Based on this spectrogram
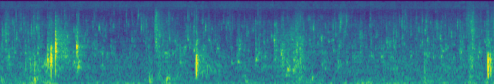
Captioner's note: rocks crunching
